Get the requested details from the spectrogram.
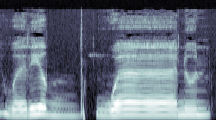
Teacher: ضاد پر سکون، ضاد پر جھٹکا کبھی نہیں آ سکتا، ورنہ یہ دال کا ساؤنڈ دے گا اور اس کا میننگ چینج ہو جائے گا۔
